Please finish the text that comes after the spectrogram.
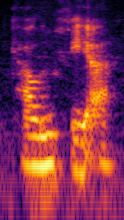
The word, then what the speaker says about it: Califia: you on it um it says it's pronounced cal u calufia just like our california home we're made after the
